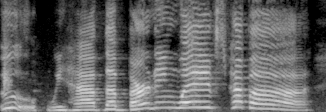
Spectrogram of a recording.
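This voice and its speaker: A woman's put-on character voice, extremely high in pitch, theatrical and raised to project, with very wide pitch swings at a fairly slow pace. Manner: theatrical, announcing.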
